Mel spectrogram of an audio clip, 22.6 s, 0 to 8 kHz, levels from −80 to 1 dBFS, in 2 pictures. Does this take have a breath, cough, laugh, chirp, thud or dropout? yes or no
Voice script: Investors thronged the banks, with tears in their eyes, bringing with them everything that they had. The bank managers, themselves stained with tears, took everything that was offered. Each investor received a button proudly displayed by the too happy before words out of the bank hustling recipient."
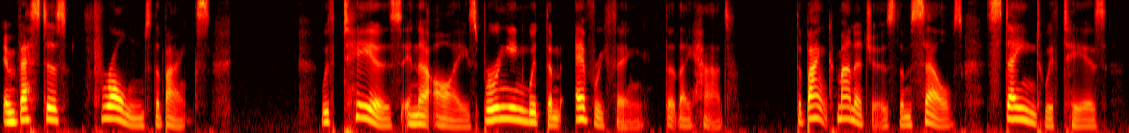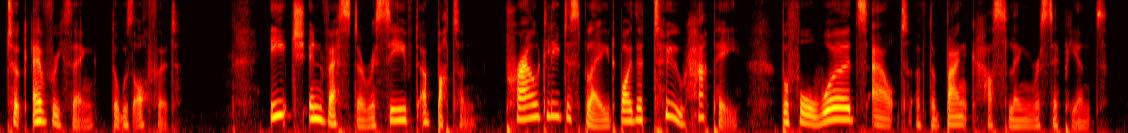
no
